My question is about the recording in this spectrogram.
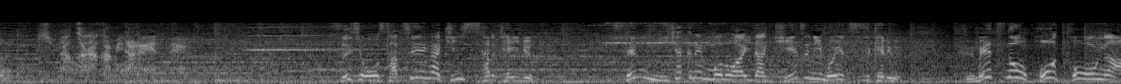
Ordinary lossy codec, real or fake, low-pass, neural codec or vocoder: none; real; 7.2 kHz; none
